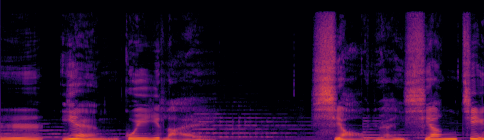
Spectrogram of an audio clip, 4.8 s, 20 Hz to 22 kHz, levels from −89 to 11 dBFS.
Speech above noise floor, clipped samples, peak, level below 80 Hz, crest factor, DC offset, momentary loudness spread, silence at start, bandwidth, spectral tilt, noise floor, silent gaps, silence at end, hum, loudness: 28 dB; under 0.1%; -14 dBFS; -60 dBFS; 16 dB; under 0.1%; 14 LU; 0 s; over 20 kHz; -4.5 dB/octave; -56 dBFS; none; 0 s; none; -29 LUFS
